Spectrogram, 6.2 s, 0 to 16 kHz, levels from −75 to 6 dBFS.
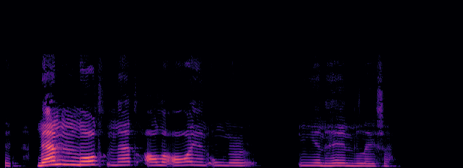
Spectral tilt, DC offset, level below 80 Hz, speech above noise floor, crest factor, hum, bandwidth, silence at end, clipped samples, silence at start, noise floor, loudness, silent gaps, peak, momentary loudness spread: -2.5 dB/octave; under 0.1%; -84 dBFS; 60 dB; 22 dB; none; 11.5 kHz; 1 s; under 0.1%; 0.1 s; -84 dBFS; -22 LUFS; none; -2 dBFS; 23 LU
